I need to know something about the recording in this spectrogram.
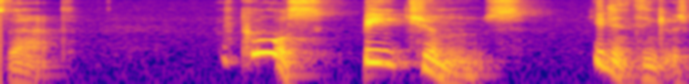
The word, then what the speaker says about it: Beauchamp: see on your screen now how do you pronounce that of course beechums you didn't think it was pronounced beauchamps did you you idiot what about this one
